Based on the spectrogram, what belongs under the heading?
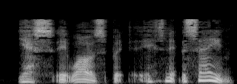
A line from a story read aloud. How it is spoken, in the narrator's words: she timidly asked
